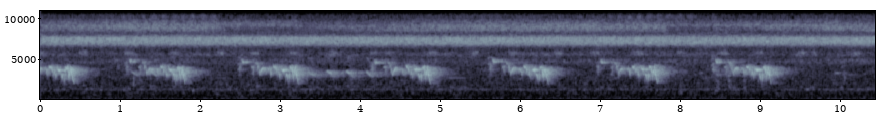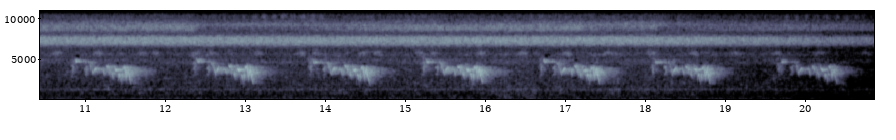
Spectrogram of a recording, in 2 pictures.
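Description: A bird calls over and over, a short falling call about every second and a half, over a steady high insect whine.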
